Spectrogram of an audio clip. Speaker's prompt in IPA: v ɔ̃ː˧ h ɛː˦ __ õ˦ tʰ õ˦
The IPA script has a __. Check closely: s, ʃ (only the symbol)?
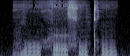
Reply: s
